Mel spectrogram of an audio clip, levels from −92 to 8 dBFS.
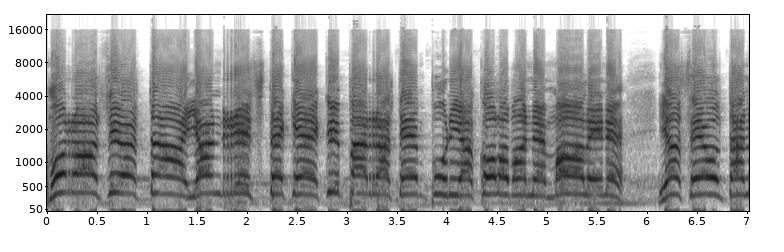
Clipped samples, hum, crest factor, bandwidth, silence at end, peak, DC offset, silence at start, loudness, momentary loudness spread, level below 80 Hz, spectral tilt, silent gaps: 0.7%; none; 8 dB; 17.5 kHz; 0 s; 0 dBFS; 1%; 0 s; -6 LUFS; 3 LU; -40 dBFS; -1 dB/octave; none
